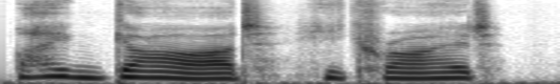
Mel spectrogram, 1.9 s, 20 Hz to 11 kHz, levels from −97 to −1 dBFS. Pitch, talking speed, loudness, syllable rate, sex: 195 Hz, 130 wpm, -16 LUFS, 2.6 syllables/s, female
